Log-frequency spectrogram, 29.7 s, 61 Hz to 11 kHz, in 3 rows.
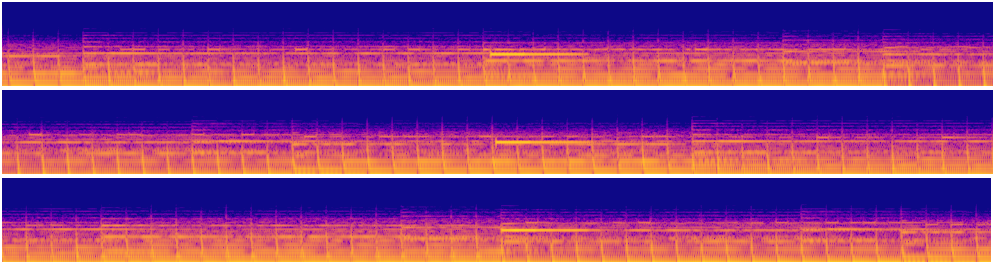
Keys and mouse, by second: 0.4 x, 1.9 a, 2.3 ctrl+z, 2.5 a, 2.9 ctrl+z, 3.1 ctrl+z, 3.3 a, 4.8 click, 5.2 right click, 5.8 click, 7.4 a, 7.5 k, 15.3 click, 15.8 right click, 16.3 x, 17.7 z, 18.0 z, 18.3 click, 18.8 x, 19.5 a, 19.8 middle click, 21.1 middle click, 21.6-23.1 right drag, 22.9 f, 23.1 a, 23.4 z, 24.4 z, 25.1 middle click, 26.8-28.5 drag, 27.2 right click, 28.0 middle click, 28.8 e.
